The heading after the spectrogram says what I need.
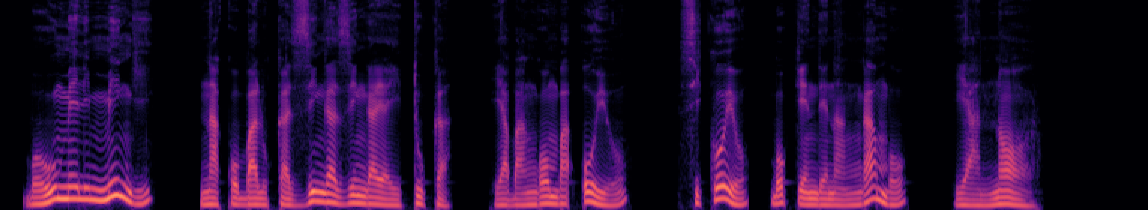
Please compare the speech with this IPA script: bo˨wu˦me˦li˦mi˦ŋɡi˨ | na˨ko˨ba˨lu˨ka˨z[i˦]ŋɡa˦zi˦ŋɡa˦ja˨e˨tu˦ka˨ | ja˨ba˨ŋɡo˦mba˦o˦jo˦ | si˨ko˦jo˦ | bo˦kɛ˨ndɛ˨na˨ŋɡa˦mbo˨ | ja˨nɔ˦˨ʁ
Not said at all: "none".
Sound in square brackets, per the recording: i˦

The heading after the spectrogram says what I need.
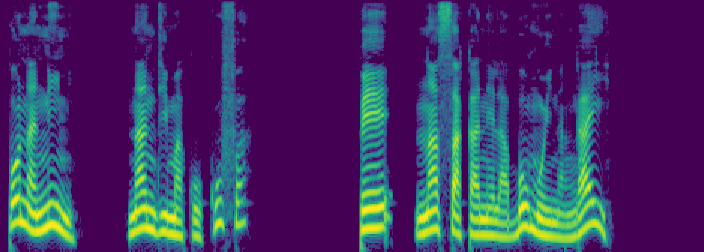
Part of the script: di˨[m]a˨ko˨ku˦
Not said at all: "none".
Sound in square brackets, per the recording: m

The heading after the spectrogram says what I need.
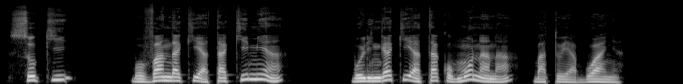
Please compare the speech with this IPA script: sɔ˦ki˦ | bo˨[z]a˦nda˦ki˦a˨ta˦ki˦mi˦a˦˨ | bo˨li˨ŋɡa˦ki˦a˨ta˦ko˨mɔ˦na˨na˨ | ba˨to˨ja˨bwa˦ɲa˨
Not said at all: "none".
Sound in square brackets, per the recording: v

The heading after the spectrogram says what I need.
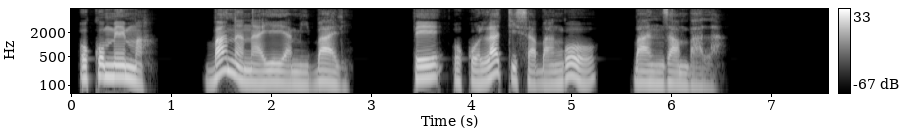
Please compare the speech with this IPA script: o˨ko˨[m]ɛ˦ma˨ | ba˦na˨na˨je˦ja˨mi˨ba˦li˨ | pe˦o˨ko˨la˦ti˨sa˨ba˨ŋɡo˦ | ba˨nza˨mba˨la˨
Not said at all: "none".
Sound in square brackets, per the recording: m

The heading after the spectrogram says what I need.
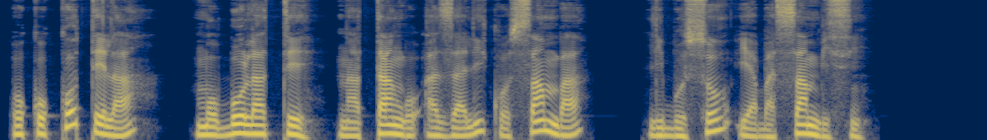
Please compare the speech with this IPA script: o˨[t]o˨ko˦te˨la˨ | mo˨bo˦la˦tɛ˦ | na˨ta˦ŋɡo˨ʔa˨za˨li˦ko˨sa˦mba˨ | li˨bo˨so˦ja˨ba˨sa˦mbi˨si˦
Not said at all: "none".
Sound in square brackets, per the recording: k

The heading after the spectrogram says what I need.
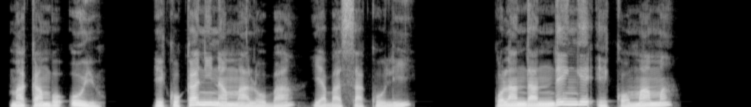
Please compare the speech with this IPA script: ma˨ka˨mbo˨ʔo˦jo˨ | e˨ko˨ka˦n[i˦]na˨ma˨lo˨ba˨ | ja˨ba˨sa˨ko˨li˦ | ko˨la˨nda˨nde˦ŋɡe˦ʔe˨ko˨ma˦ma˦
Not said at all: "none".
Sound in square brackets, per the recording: i˦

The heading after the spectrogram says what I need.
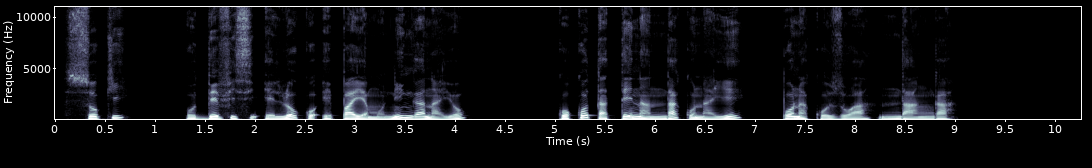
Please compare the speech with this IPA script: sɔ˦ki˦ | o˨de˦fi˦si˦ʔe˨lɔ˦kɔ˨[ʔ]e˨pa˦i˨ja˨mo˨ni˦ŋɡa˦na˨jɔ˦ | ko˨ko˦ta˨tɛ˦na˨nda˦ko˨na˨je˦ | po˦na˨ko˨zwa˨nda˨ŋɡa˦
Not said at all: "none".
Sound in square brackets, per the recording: ʔ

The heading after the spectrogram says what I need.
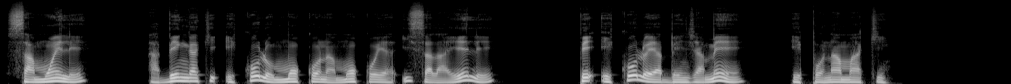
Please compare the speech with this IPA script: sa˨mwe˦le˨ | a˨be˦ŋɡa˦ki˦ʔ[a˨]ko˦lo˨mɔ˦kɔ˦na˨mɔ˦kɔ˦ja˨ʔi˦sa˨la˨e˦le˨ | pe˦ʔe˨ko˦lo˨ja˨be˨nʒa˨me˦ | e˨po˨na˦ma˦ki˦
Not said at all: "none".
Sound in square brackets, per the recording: e˨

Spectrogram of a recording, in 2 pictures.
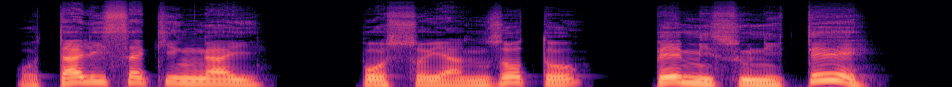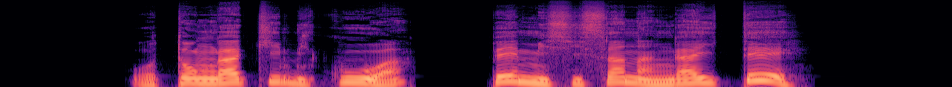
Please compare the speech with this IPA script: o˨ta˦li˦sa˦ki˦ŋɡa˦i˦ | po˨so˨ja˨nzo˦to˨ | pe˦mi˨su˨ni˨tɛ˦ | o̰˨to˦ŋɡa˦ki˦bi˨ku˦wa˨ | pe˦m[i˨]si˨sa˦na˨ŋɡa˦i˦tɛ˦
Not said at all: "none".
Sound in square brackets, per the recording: i˨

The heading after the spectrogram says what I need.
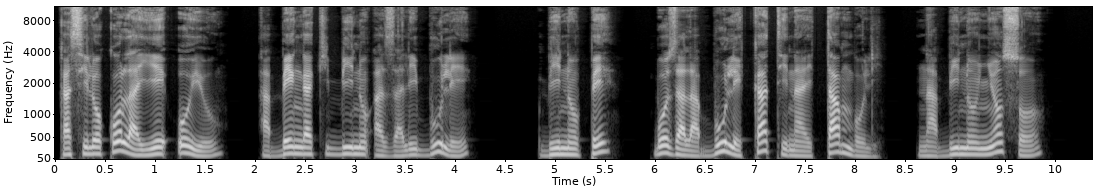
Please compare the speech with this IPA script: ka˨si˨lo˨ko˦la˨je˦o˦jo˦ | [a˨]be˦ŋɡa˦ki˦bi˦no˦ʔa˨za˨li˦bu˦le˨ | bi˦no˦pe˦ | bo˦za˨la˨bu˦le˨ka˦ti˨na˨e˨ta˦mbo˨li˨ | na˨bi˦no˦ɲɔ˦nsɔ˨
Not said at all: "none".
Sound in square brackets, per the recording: a˨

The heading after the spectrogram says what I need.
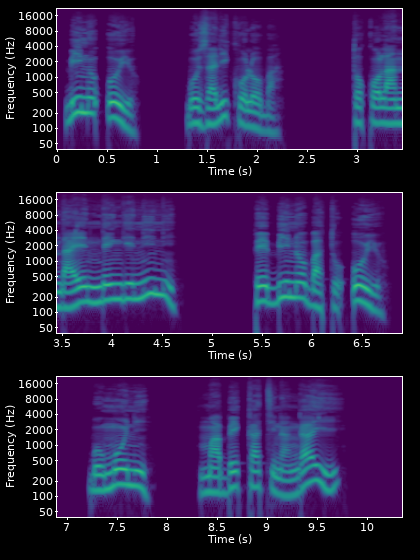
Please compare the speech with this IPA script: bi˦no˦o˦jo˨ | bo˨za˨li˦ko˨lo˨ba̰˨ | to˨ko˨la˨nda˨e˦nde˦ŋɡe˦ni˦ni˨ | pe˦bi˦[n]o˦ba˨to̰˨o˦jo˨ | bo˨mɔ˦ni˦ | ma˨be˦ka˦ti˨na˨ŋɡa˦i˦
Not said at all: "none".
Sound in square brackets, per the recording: n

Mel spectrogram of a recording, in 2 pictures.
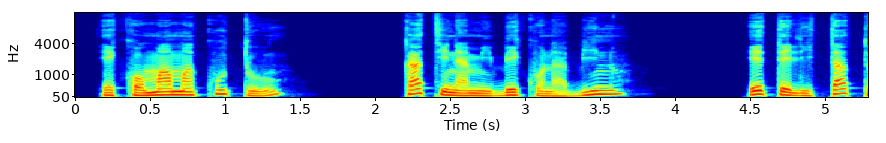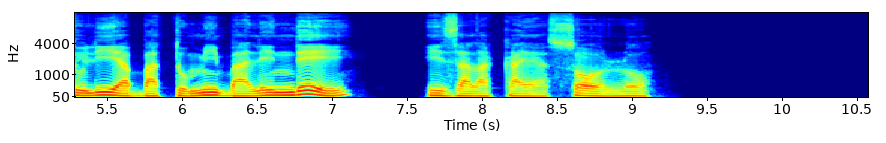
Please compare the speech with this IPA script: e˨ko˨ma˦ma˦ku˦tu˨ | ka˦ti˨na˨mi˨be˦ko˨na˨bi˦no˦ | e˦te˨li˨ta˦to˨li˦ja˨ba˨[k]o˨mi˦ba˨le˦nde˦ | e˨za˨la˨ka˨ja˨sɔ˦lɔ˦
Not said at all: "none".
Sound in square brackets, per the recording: t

